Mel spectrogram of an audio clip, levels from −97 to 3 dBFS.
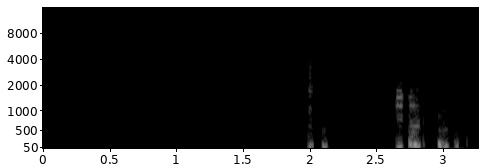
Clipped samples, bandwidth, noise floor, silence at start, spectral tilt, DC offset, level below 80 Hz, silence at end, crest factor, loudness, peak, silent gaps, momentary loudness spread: under 0.1%; 5.6 kHz; under -90 dBFS; 2 s; -9 dB/octave; under 0.1%; -64 dBFS; 0.15 s; 24 dB; -54 LUFS; -36 dBFS; 2.02-2.64 s, 2.88-2.95 s; 16 LU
